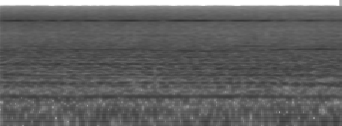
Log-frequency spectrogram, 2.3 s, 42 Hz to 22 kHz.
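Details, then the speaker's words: Walkera QR X350 Pro quadcopter on its first flight, in GPS mode after throttling up, slight wind: a steady buzz with an even low tone and a constant high whistle, no wobble or surging; clean, normal hover. "and I'm letting go of the stick and this is still hanging"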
